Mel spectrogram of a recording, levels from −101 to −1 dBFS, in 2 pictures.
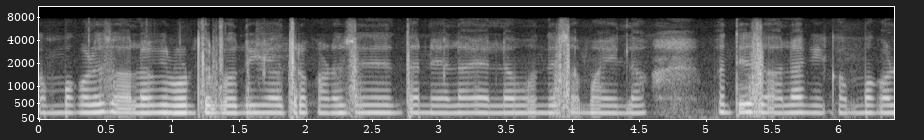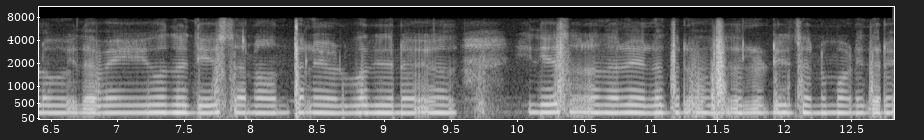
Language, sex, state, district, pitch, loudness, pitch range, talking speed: Kannada, female, Karnataka, Gulbarga, 215 Hz, -21 LUFS, 215-220 Hz, 130 wpm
